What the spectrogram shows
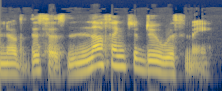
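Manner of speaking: ordinary talk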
